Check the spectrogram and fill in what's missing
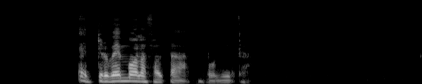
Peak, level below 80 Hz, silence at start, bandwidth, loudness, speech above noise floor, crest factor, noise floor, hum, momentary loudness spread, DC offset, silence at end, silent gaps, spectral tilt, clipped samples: -10 dBFS; -64 dBFS; 0.8 s; 10.5 kHz; -27 LUFS; 47 dB; 22 dB; -74 dBFS; none; 18 LU; under 0.1%; 1.8 s; none; -7.5 dB/octave; under 0.1%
